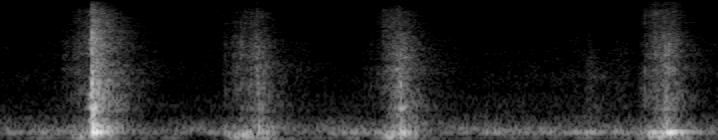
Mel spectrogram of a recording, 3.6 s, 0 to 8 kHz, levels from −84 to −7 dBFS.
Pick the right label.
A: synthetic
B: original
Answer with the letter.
B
